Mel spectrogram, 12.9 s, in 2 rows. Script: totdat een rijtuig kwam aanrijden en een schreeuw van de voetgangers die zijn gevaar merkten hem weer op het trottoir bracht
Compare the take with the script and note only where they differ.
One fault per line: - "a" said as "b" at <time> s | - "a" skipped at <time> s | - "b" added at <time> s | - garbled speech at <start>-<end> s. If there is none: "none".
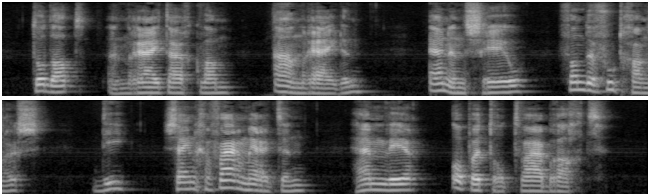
none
